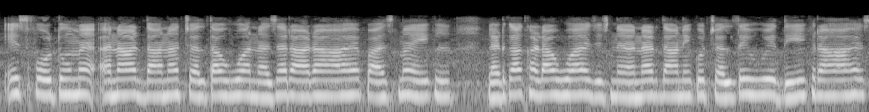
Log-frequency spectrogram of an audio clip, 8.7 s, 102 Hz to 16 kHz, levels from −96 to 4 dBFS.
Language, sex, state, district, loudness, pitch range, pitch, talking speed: Hindi, female, Bihar, Bhagalpur, -12 LUFS, 210-225 Hz, 215 Hz, 170 wpm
